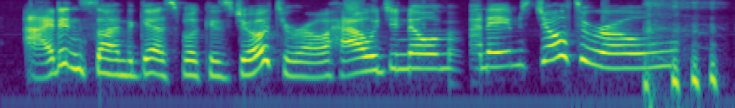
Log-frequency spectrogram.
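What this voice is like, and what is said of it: Imitates another person's voice. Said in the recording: “I clearly do a good Matt Mercer impersonation.”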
